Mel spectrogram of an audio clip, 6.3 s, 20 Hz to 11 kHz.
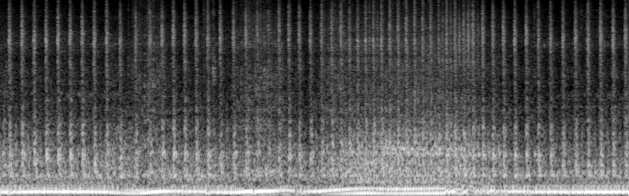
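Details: Old Dodge Power Wagon flathead on a 12V coil, no cooling system: hunting low idle with a deep regular knock every turn tracking engine speed; rod knock from worn rod bearing.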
